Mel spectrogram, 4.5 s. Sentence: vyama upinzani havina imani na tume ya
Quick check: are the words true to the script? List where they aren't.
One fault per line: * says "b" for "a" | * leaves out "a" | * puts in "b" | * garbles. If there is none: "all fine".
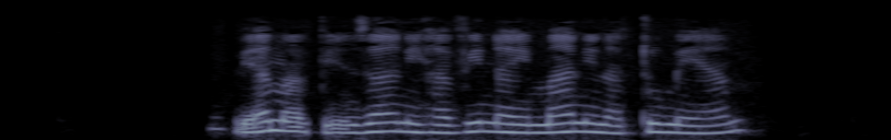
all fine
